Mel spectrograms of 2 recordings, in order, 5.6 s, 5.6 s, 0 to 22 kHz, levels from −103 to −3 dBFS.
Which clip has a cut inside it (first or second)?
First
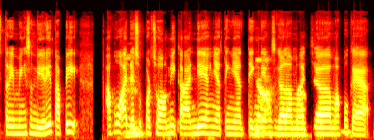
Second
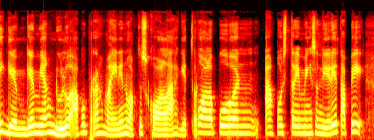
second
